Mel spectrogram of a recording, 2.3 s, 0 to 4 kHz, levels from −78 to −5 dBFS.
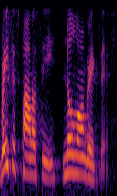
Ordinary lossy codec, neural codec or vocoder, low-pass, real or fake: Opus, 16 kbps; none; 3.6 kHz; real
